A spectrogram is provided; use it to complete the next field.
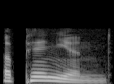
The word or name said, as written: opinioned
